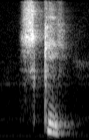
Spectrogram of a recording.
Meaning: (noun) ski; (verb) inflection of skiën: 1. first-person singular present indicative 2. second-person singular present indicative 3. imperative
- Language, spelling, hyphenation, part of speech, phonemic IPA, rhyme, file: Dutch, ski, ski, noun / verb, /ski/, -i, Nl-ski.ogg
